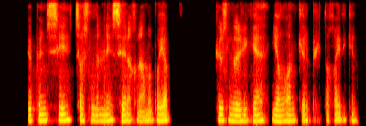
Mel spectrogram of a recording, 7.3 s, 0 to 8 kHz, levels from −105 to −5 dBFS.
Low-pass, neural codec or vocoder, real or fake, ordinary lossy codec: 7.2 kHz; none; real; Opus, 24 kbps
